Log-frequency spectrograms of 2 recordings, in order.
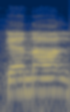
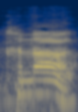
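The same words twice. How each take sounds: First: "कैनाल" with a full "kai" first vowel; wrong full vowel. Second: "खनाल" with a short "kuh", stressed "NAAL"; schwa in canal. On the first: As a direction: sound out "कैनाल" with an unreduced first syllable. ("कैनाल" में पहला स्वर पूरा ऐ) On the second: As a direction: reduce the first vowel of "खनाल" to schwa. ("खनाल" में पहला स्वर हल्का अ) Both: Shown as a demonstration. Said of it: "कैनाल नहीं पढ़ना".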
